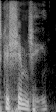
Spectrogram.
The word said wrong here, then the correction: Karimji: if I got that right. – Karimji. – Thank you very much. Karimji. Thank you for correcting me.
